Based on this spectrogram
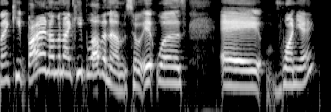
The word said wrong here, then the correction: Viognier: Is that how you pronounce it? – Viognier. – Viognier.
